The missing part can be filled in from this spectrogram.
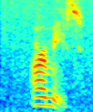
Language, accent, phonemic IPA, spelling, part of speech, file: English, US, /ˈɑɹ.miz/, armies, noun, En-us-armies.ogg
- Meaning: plural of army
